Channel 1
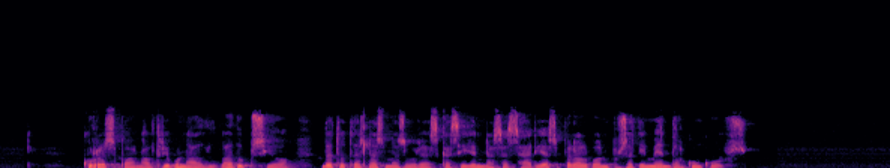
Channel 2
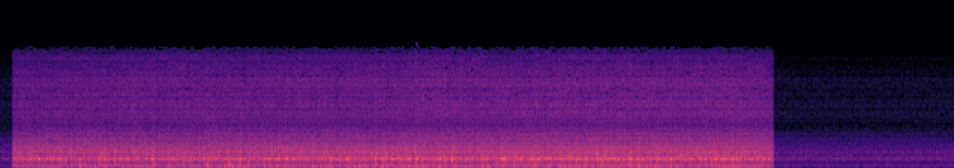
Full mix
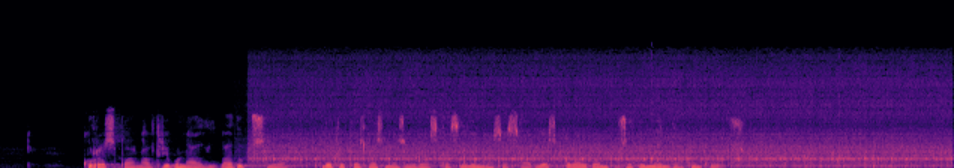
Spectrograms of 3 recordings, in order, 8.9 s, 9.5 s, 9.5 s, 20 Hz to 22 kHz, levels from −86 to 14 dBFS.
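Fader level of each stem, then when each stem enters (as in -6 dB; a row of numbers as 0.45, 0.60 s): -1.5, -9.5 dB; 0.00, 2.35 s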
